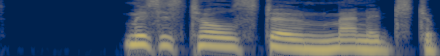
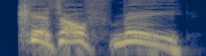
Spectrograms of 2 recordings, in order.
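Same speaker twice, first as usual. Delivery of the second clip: scream; 9 semitones higher than usual. A narrator's reading. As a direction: scream to push her away. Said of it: "the schoolmistress screamed".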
